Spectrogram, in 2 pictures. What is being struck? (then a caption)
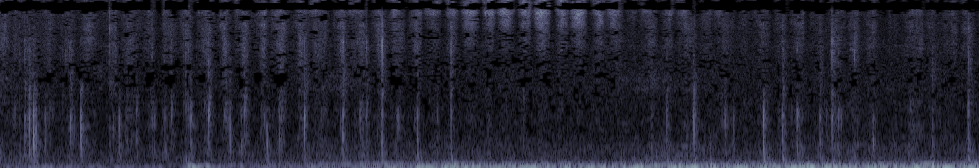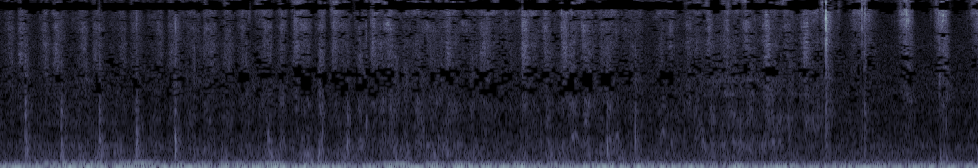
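Denim jeans fabric. Long nails scratch dark denim jeans worn on the leg. The result is a steady, dense run of quick rasping strokes over a heavy low rumble, with faint bright fabric hiss above. The scratching grows slightly louder after the first second and a half and continues evenly to the end.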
